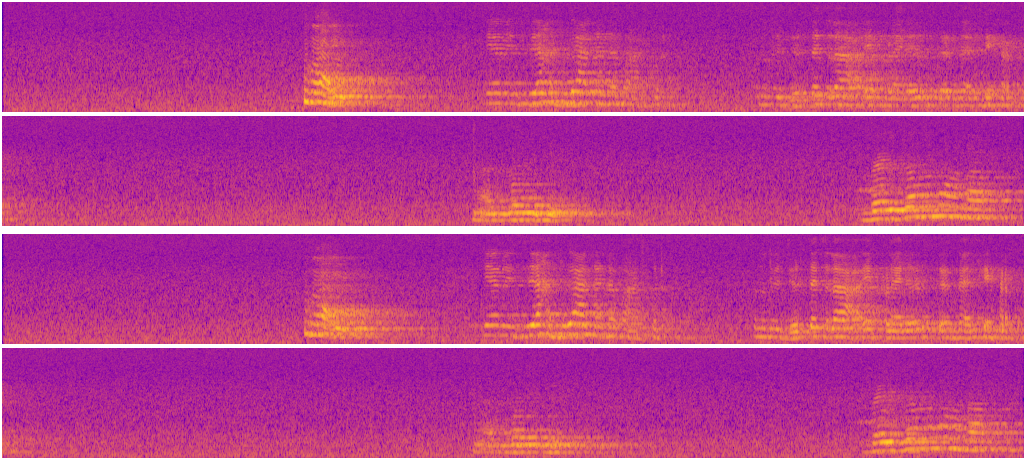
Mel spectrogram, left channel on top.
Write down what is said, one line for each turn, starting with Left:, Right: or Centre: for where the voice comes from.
Left: വാ
Right: ആ ഐഡിയാണ് ഇജ് അത് കാക്ക ത്തച്ചളാ എപ്പളായാല് അയ് എടുക്കണ്ടെല്ലേ
Left: അല്ല പിന്നെ ബേജൊന്നിനും പോണ് ണ്ട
